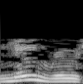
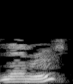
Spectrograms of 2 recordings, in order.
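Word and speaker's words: Nain Rouge: fact it's the um the nan rouge or the name rouge as some people call it but okay the french pronunciation is nanrush that takes place in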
